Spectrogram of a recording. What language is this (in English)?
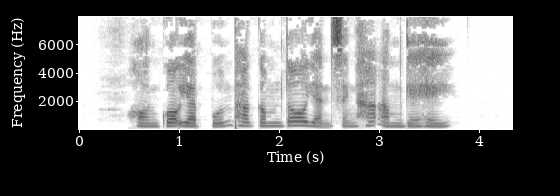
Cantonese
